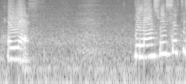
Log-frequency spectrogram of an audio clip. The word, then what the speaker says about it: Jerez: At the 1997 European Grand Prix at Jerez, that's how you pronounce it, you don't say Jerez, you say Jerez.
